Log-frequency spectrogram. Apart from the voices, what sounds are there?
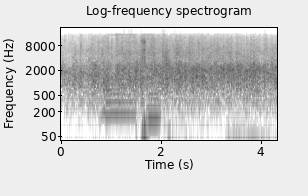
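applause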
